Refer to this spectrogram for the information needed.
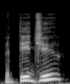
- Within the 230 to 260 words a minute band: Yes, fast, 255 wpm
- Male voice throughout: Yes, male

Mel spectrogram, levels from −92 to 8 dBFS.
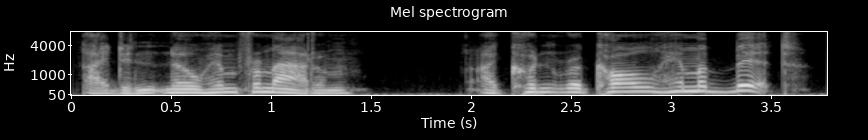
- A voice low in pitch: No, medium, 165 Hz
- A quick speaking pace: No, average, 190 wpm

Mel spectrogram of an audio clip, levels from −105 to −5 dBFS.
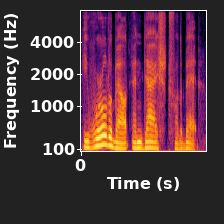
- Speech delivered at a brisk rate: No, average, 190 wpm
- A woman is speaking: No, male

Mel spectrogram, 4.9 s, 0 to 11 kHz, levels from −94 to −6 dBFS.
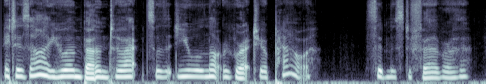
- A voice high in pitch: Yes, high, 205 Hz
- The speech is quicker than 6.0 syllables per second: No, 5.6 syllables/s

